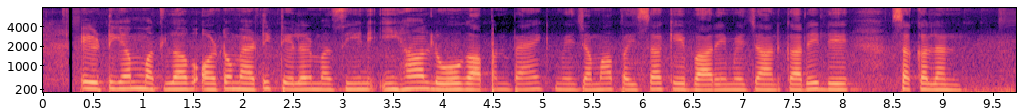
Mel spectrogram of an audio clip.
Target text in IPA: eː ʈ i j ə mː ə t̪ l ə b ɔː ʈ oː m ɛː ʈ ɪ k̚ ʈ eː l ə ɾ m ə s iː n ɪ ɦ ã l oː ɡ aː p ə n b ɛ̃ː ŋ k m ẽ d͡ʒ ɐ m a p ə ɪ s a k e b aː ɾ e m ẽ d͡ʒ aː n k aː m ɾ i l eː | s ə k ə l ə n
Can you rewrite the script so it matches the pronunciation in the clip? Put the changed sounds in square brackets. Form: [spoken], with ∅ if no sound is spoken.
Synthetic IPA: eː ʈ i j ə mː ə t̪ l ə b ɔː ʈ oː m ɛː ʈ ɪ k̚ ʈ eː l ə ɾ m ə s iː n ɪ ɦ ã l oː ɡ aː p ə n b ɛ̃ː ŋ k m ẽ d͡ʒ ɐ m a p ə ɪ s a k e b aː ɾ e m ẽ d͡ʒ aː n k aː [∅] ɾ i l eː | s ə k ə l ə n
